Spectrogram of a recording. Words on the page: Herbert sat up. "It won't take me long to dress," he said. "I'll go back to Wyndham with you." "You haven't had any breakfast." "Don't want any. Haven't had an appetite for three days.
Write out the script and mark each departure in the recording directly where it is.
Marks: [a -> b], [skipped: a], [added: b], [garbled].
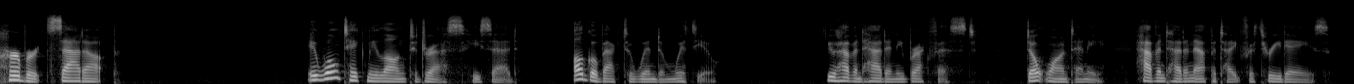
Herbert sat up. "It won't take me long to dress," he said. "I'll go back to Wyndham with you." "You haven't had any breakfast." "Don't want any. Haven't had an appetite for three days.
